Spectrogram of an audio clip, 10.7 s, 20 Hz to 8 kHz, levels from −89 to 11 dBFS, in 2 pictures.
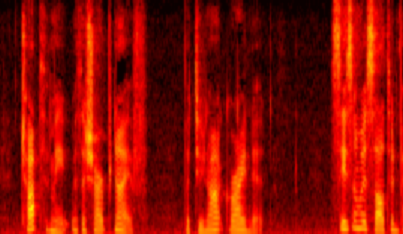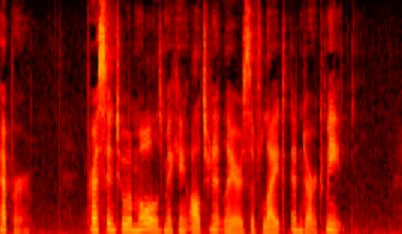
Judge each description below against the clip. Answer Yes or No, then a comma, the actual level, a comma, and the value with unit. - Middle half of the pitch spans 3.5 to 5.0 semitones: No, narrow, 2.5 semitones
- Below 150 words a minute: No, average, 160 wpm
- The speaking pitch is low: No, high, 190 Hz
